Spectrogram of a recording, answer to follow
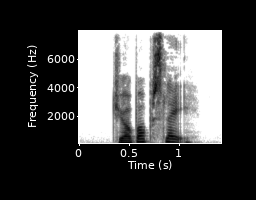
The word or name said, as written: jobopslag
